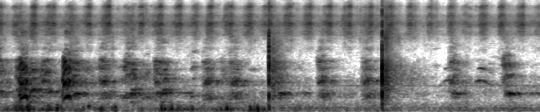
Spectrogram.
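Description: Working dog barking in short, quick barks in the first second or so, then quieter, with two sharp cracks about a second and a half apart midway through.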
